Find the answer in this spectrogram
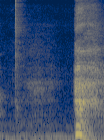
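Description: A man sighs once near the end: a short, loud, breathy exhale with a little voice in it, after a quiet pause.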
